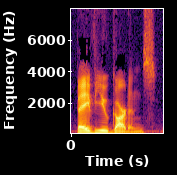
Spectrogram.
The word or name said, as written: Bayview Gardens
